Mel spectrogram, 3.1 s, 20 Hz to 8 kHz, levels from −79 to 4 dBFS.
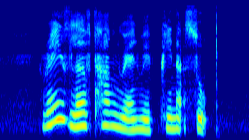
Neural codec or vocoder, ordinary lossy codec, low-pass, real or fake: none; none; 7.2 kHz; real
